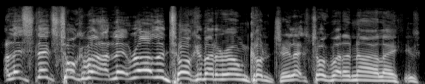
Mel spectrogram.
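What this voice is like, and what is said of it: Put-on northern English accent. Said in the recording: “Why am I doing a northern accent?”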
